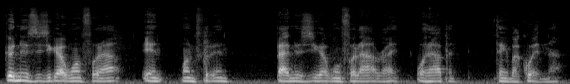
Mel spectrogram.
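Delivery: soft, deadpan verdict; acting coach impression. Acting coach gives a student his verdict, quietly deadpan. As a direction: deliver it quietly and unhurried, low-key. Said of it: "He goes".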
